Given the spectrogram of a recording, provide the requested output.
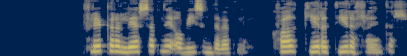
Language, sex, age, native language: Icelandic, female, 30-39, Icelandic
